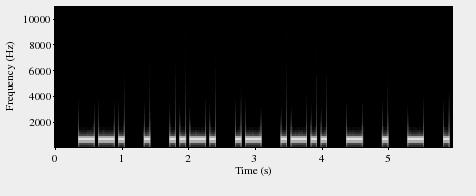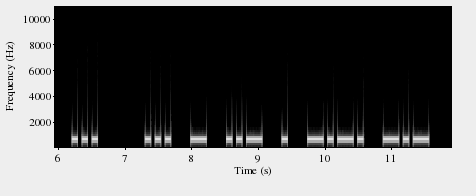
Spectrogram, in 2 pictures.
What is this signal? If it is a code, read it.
Morse code, heard as a keyed tone, about 16 wpm, 680 Hz. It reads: GEFALTETES STUECK
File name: Morsekurs / Witze / Witz 14.November 2023 70 F80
